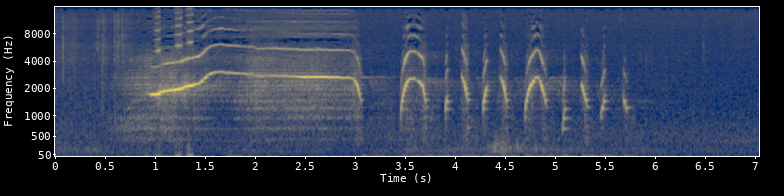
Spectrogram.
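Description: Elk bugle: a high whistle that rises and is held for about two seconds, then cuts off, followed by a quick run of about eight short chirping notes.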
